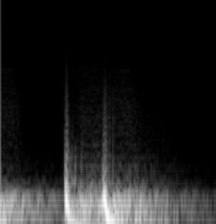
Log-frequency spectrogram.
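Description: Heartbeat-style sound effect of deep paired thumps, with a second pair about two-thirds of a second in, fading away toward the end.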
